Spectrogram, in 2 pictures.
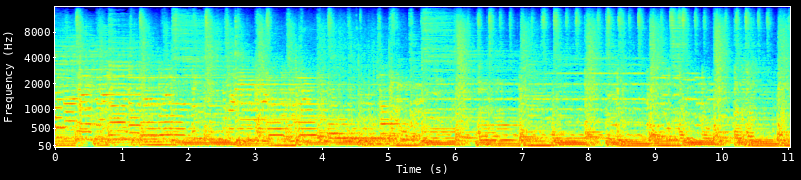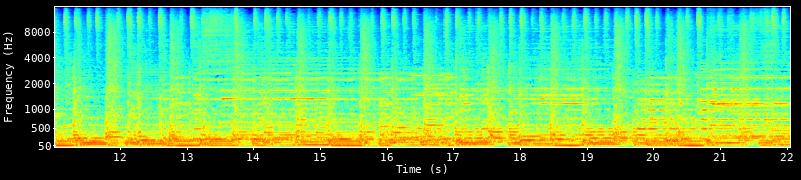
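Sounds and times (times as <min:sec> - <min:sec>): blues band playing: 0:00.0 - 0:22.0
harmonica: 0:00.0 - 0:22.0.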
